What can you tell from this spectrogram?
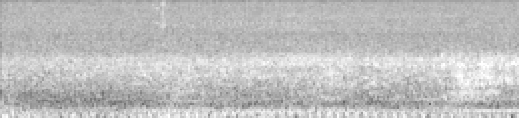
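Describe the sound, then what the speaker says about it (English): A fixed-wing airplane passes overhead, giving a steady low engine drone that stays level and moderately loud for the whole four seconds, with no voices. "Plane."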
